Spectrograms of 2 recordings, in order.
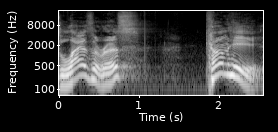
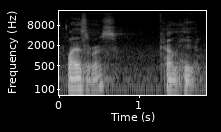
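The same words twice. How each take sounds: First: High, drawn-out commanding shout; very loud voice. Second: Quietly said. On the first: Jesus calling dead Lazarus out of the tomb, very loud shout. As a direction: shout it out, pitched way up. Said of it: "in a very loud voice". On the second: Jesus telling Lazarus to come out, quietly said. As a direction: say it softly, dropping at the end. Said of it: "Jesus said". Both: Acted.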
